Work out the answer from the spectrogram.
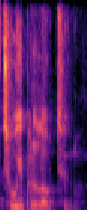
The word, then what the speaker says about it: Tuipulotu: I can never pronounce Marlon Tuipulotu. Tuipulotu.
